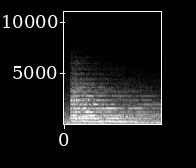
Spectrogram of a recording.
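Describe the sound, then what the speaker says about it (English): The tenor bell of Westminster Abbey tolls once, a loud, clear strike that swells and then rings on with a long, slowly fading hum. "the tenor bell started to toll at 6 o'clock this evening"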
